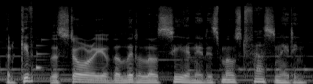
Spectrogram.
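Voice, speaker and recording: A man voicing a reserved, stately official from a video game, measured and formal. His voice is low, with clear music underneath. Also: natural voice.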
